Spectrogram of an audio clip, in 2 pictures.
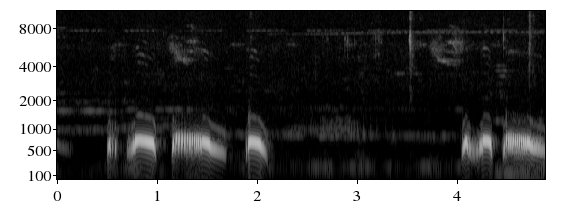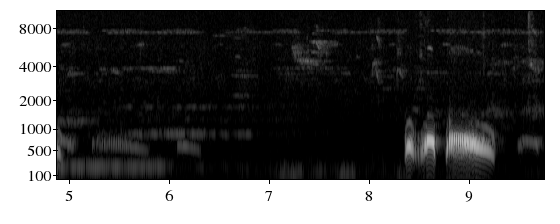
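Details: Spotted dove (tekukur) lure call in meratus and melambung styles: three mellow cooing phrases spaced about four seconds apart, each with a long descending middle note. Soft low background sounds fill the gaps.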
